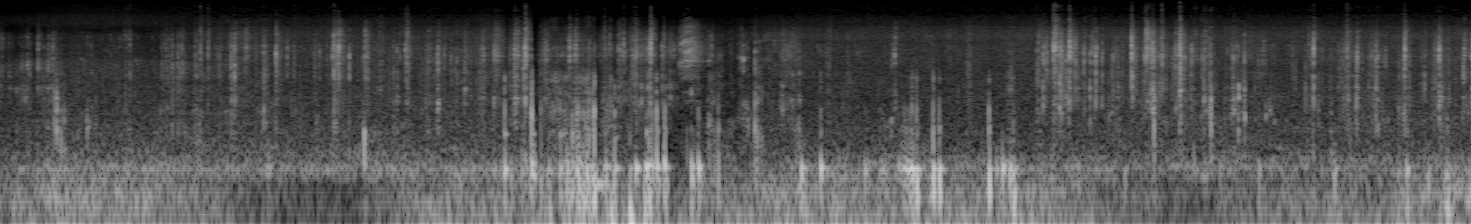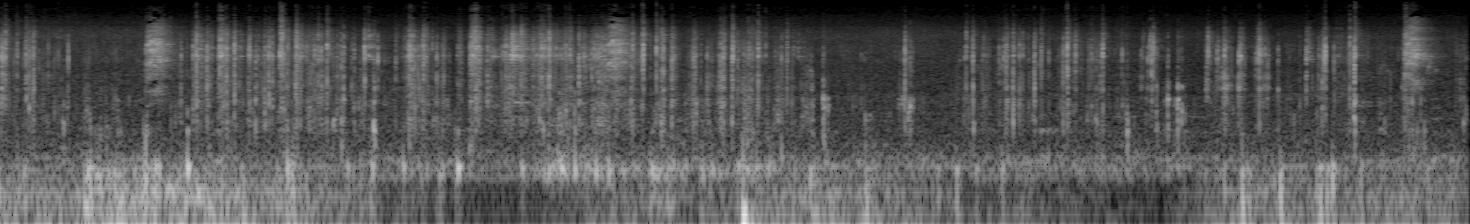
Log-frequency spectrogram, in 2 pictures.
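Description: A dog eating dry kibble and cucumber slices from a stainless steel bowl: a steady, irregular run of crunching and chewing clicks.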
